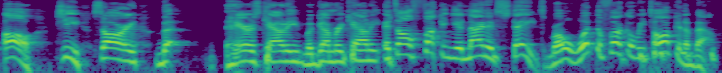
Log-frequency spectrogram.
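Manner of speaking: high-pitched exasperated retold rant; worked up and fed up; heated. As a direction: argue in disbelief, pitch climbing. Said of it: "I was getting heated".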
